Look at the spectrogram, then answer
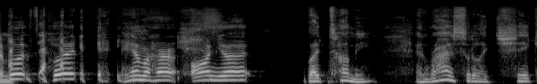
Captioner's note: laughing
